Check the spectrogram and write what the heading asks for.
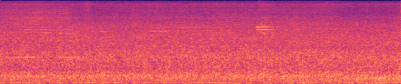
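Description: Steady low rumble and hiss of background noise, with one faint, short, high chirp about four seconds in.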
